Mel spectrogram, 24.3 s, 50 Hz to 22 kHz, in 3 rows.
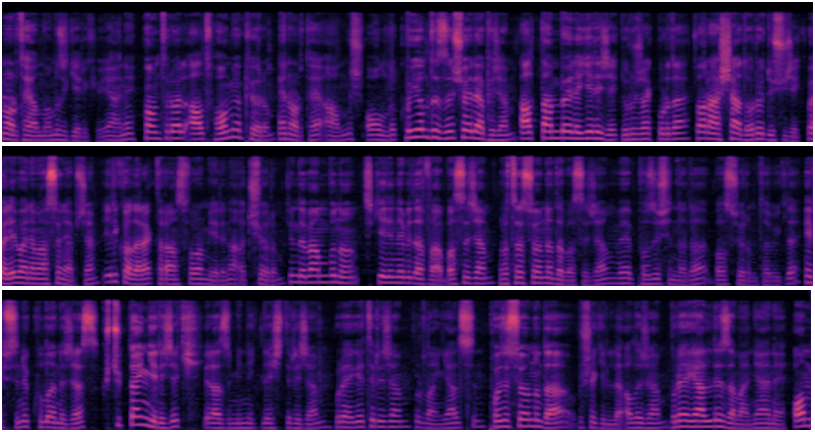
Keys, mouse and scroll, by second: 2.6 ctrl+alt+Home, 2.7 ctrl+alt+Home, 3.3-4.5 typing, 9.0-9.7 typing, 9.6 double click, 10.5-11.7 scroll down 1, 17.2 double click, 19.5 alt+scroll up 1, 23.3-24.3 alt+scroll down 1.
